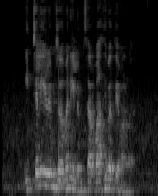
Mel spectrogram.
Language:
Malayalam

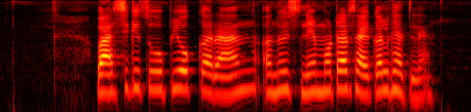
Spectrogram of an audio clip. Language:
Marathi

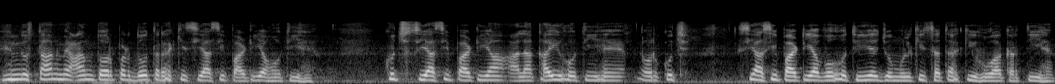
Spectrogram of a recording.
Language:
Urdu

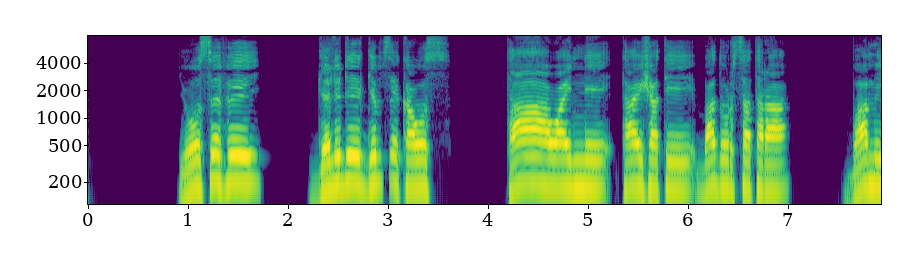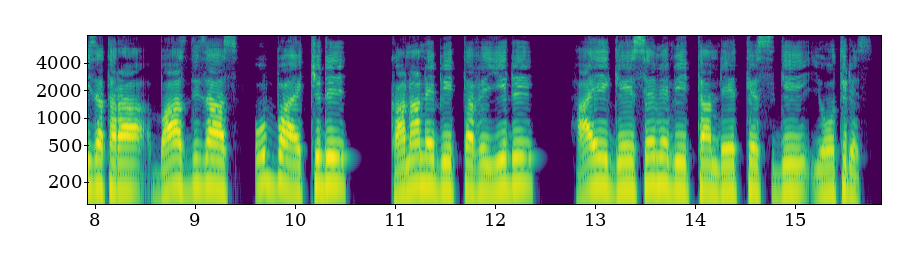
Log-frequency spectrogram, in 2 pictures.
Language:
Gamo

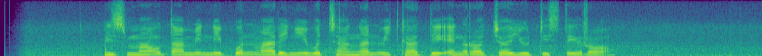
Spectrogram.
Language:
Javanese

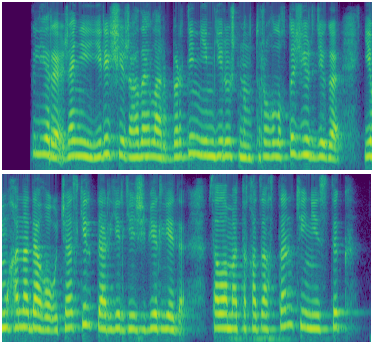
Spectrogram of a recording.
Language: Kazakh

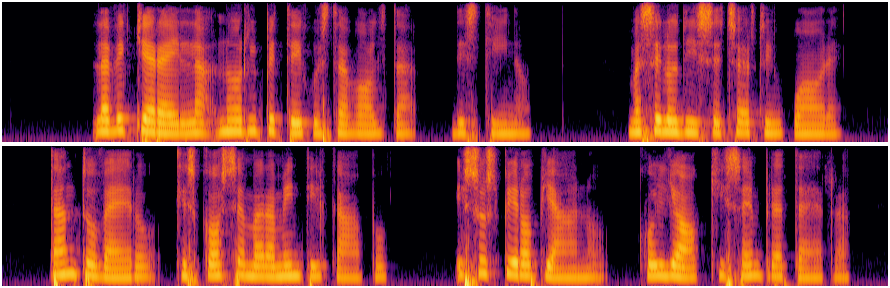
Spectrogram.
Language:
Italian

